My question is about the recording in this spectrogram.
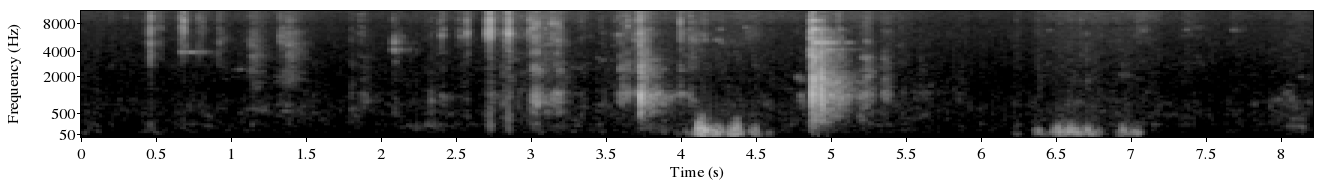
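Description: Faint crackling and crunching of a crisp granola-like snack being broken up by hand, with a couple of sharper clicks and two soft dull thumps on the counter partway through.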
